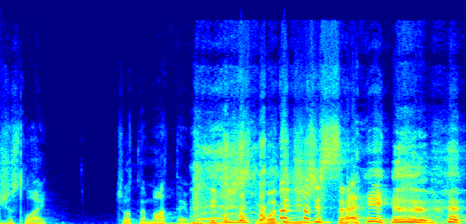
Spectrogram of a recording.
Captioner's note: speaking foreign language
